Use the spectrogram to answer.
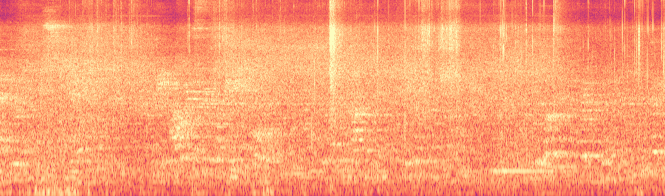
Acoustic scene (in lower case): subway station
